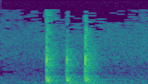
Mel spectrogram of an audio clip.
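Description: Three quick knocks on a door in an even rhythm, fairly crisp, with a quiet background and no voices.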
